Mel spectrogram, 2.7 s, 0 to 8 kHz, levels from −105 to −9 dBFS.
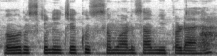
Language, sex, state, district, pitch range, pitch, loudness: Hindi, male, Uttar Pradesh, Saharanpur, 155-165 Hz, 160 Hz, -15 LUFS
